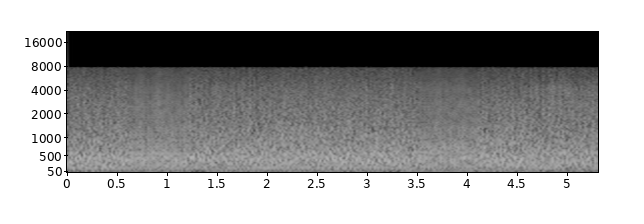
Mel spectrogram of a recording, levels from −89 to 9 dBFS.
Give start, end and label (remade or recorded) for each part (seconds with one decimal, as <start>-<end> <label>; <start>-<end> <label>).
0.0-0.6 recorded; 0.6-1.2 remade; 1.2-3.5 recorded; 3.5-4.1 remade; 4.1-5.3 recorded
